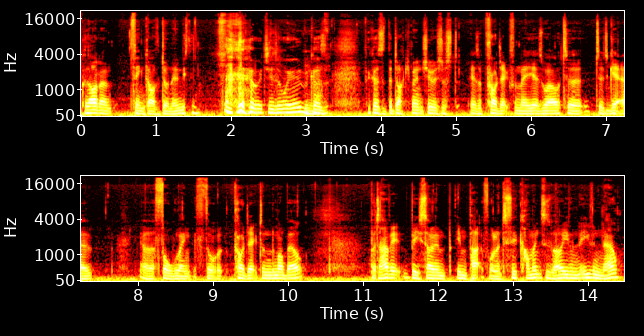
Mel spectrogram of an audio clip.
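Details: Adult man who stammers: stammering (stuttering).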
